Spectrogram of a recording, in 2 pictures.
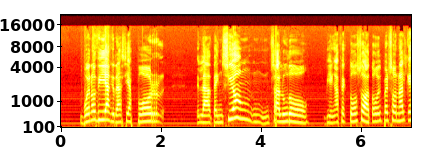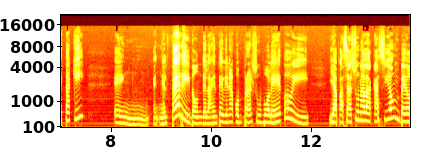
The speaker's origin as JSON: {"language": "Spanish", "country": "Puerto Rico", "said": "Que se digan cosas feas de los puertorriqueños que no tienen fundamento y base. Por ejemplo, que somos mala paga."}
